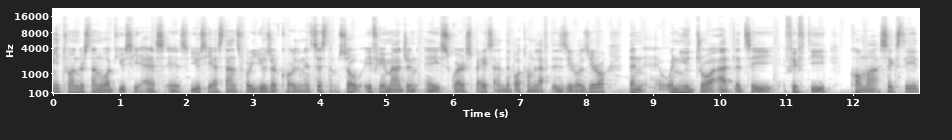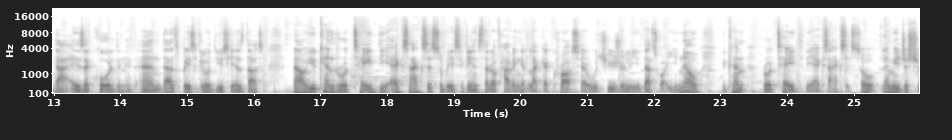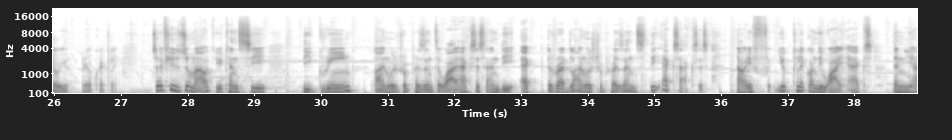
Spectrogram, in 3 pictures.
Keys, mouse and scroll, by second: 25.2 click, 25.7-26.1 scroll down 1, 26.1 middle click, 26.4-27.5 scroll down 1, 28.1 middle click, 35.3 click.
